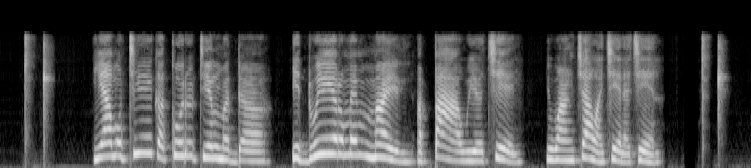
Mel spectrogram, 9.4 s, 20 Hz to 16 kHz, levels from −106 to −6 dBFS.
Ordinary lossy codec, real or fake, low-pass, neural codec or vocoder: none; fake; 7.2 kHz; codec, 16 kHz, 2 kbps, FunCodec, trained on Chinese and English, 25 frames a second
